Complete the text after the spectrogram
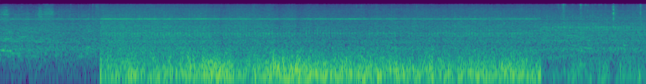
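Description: A fire truck engine rumbles steadily.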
